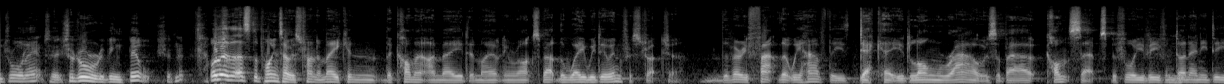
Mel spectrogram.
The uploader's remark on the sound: This is an audio version of the panel held by the Institute of Economic Affairs at Conservative Party Conference in 2023 on the future of rail.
